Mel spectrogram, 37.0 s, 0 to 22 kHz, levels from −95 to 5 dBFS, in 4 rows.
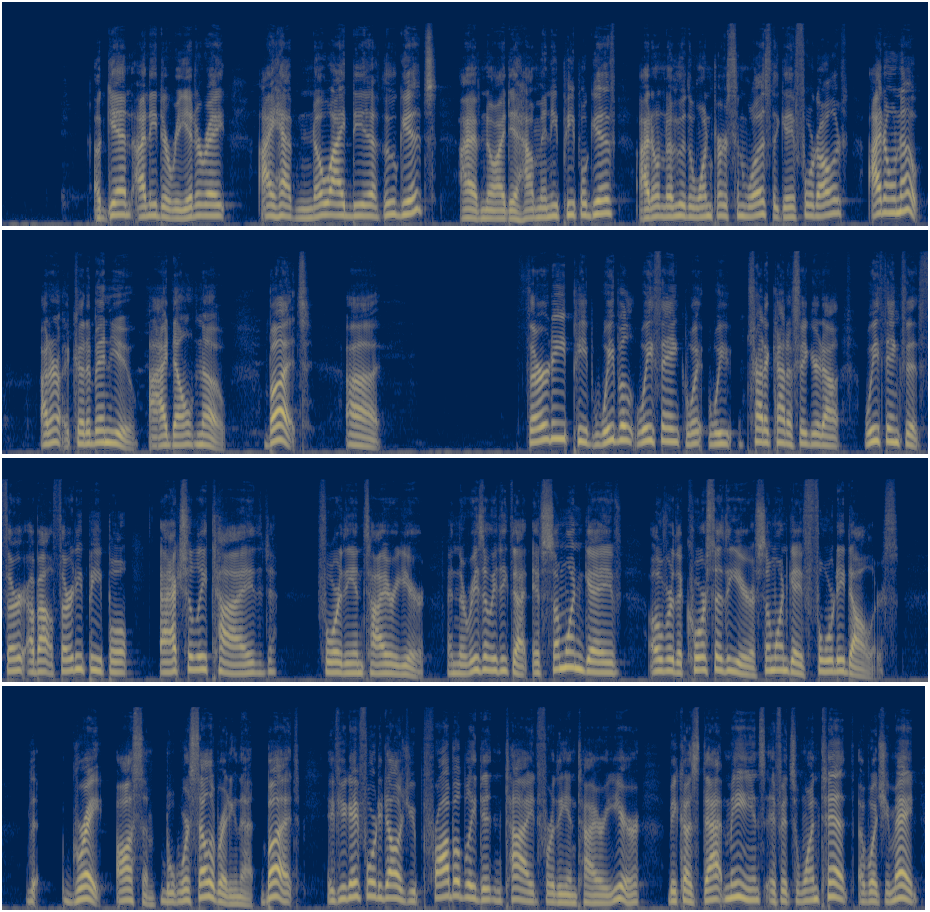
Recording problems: none

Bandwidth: 14.5 kHz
